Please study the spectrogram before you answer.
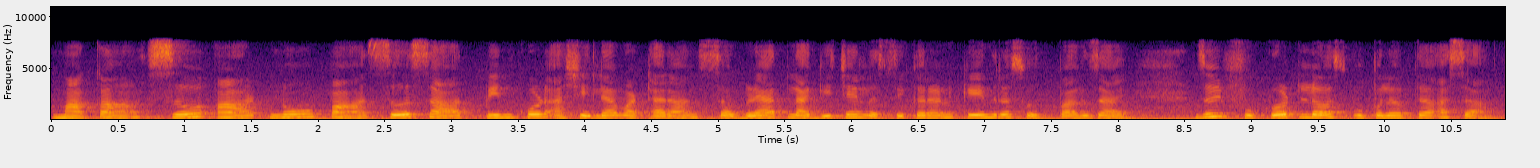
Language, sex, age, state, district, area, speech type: Goan Konkani, female, 45-60, Goa, Ponda, rural, read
